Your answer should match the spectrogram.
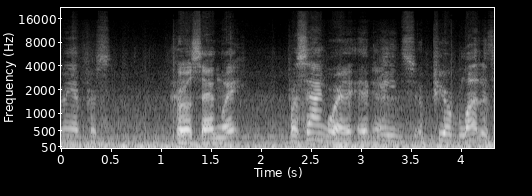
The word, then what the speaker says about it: Purosangue: Purosangue.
